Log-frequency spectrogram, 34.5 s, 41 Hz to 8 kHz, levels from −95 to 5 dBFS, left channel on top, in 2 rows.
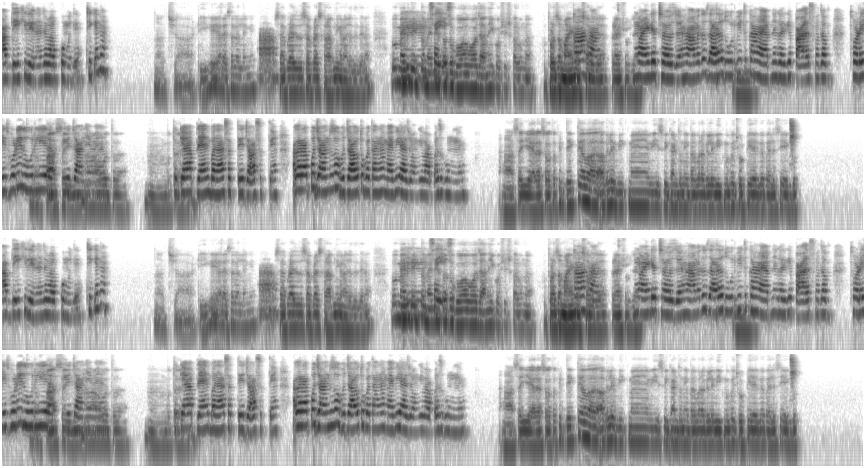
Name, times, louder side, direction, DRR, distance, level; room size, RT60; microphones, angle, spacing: voice 1, 0.0-2.1 5.1-5.5 8.0-8.9 11.4-12.1 12.6-19.4 20.7-26.5 33.0-33.1, left 3 dB, 55° left, 0.9 m, -22 dB
voice 2, 3.0-5.1 5.6-7.4 7.8-10.6 10.9-12.8 14.6-15.0 17.8-19.7 20.1-21.0 27.2-33.1, left 1 dB, 10° left, 0.6 m, -27 dB
2.6 x 2.4 x 2.3 m
head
